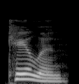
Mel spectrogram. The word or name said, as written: kalin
